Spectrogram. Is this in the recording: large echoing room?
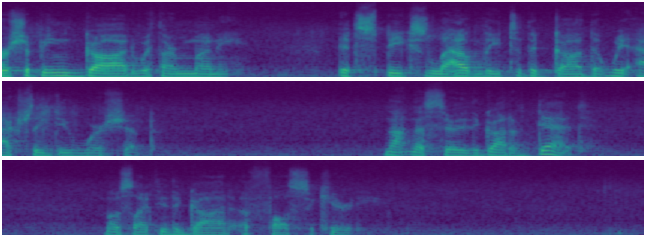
yes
